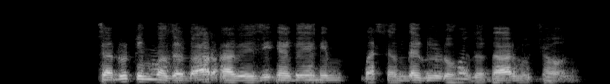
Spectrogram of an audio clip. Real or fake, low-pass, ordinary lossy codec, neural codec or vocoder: fake; 7.2 kHz; Opus, 32 kbps; codec, 44.1 kHz, 1.7 kbps, Pupu-Codec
